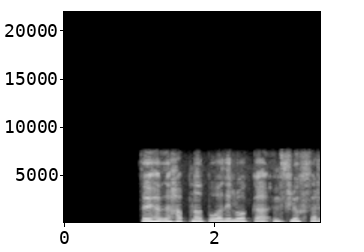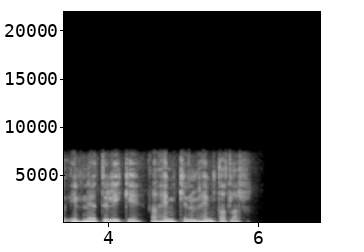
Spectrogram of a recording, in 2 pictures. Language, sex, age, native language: Icelandic, male, 20-29, Icelandic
